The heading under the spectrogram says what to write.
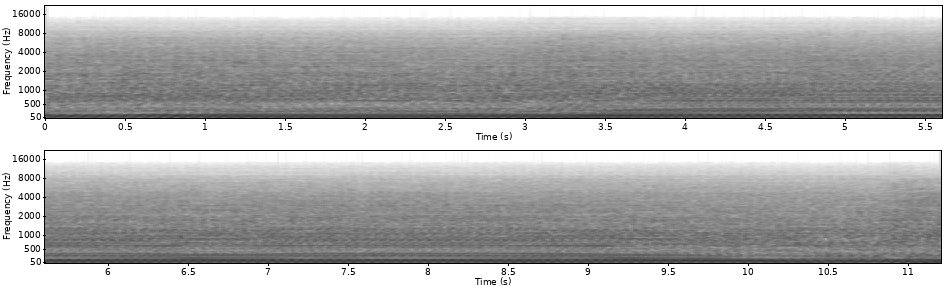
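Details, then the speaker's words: Engine at low idle with an uneven, lumpy beat as a cylinder keeps dropping out; still missing after running, owner suspects one plug wire lying against another causing crossfire misfire. "still missing todd don't usually miss i just had add one wire up against the other one"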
